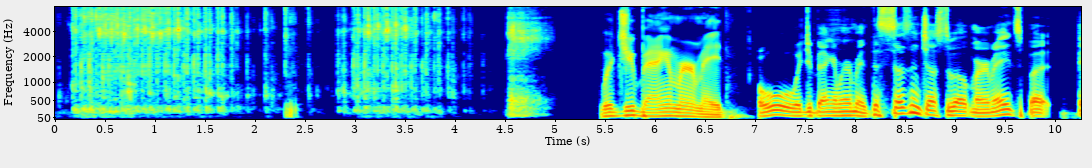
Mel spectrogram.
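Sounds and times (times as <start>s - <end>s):
wheel being spun with ratcheting clicks: 0.0s - 4.4s
speech: 5.5s - 10.2s.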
